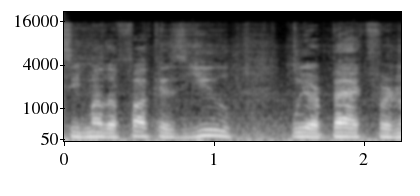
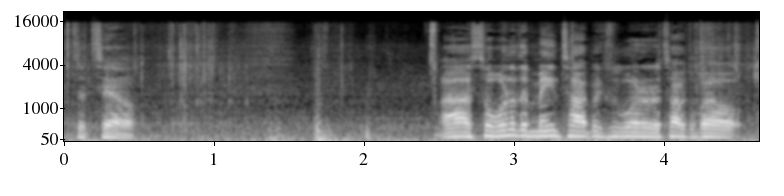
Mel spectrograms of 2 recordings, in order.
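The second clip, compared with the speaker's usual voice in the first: usual speaking voice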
